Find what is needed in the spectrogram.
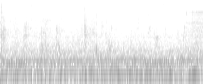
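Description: Faint chewing and small mouth sounds of people eating soft sandwiches, over a steady low hum.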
